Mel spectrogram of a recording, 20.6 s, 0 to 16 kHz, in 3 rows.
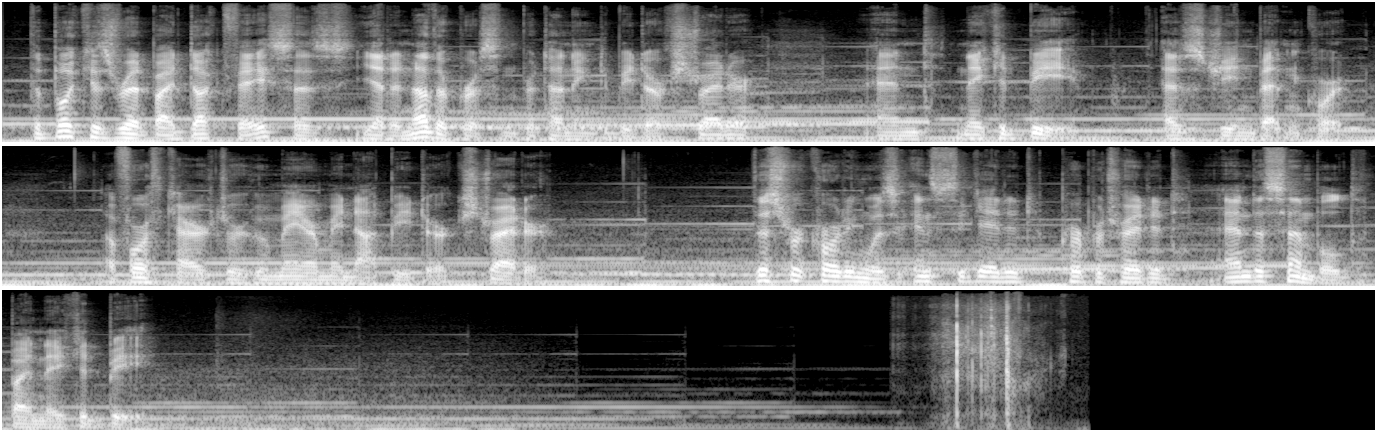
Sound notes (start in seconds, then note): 18.2 crunch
